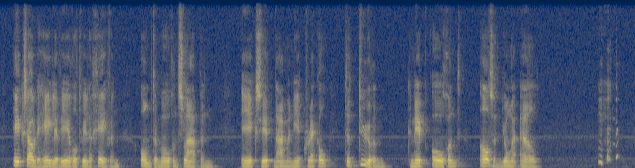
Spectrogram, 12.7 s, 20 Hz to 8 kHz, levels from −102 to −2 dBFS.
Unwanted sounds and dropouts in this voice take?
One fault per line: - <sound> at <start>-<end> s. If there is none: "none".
- laugh at 12.0-12.4 s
